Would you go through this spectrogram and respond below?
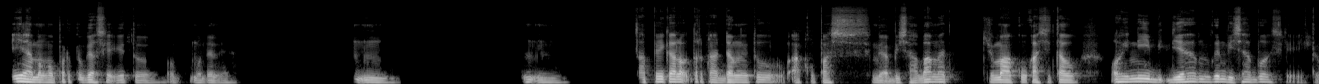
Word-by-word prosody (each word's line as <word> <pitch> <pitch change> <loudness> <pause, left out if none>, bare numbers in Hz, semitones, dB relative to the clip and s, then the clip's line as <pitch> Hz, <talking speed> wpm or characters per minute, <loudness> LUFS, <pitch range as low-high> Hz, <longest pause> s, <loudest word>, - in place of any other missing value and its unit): Iya, 135 0 +9
mau 110 - +4
ngoper 105 +2 -1
tugasnya 110 0 +1
gitu, 100 - -5 0.3
ob 90 - -10 0.2
modelnya. 90 -2 -6 1.2
Mhm. 95 -3 -2 1.2
Mhm. 100 -4 -5 0.7
Tapi, 110 +3 -1
kalau, 120 0 +5
terkadang 105 0 +1
itu 105 0 -2
aku - - -5
pas 100 -2 -3 0.3
nggak 75 - -1
bisa 90 0 -3
banget, 115 +3 +2 0.3
cuma 105 0 +4
aku 105 +1 -2
kasih 105 0 0
tahu, 105 -1 +4 0.4
"Oh - - +2
ini, 135 +2 +5
bi 110 - -1
dia 115 +4 +4
mungkin 125 +1 +2
bisa 115 +3 0
Bos." 115 0 -3
kayak - - -13
gitu. - - -12
105 Hz, 140 wpm, -22 LUFS, 100-115 Hz, 1.2 s, Iya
